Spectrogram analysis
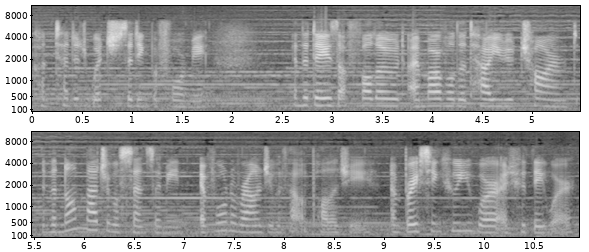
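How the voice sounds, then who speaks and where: A young woman with a mixed European accent, chatting casually and reading letters aloud while streaming a game, laughing often. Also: a little high. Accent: mixed European English. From British, raised elsewhere in Europe. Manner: chatty, giggly, many fillers. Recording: music playing behind.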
